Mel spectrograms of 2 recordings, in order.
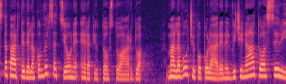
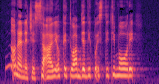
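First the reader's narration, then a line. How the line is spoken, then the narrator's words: Wife laughing warmly. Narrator (Italian): notò la moglie ridendo cordialmente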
